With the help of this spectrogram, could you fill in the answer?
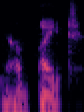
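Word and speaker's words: bight: That's a bite of rope, and it's spelled B-I-G-H-T, a bite, right there.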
